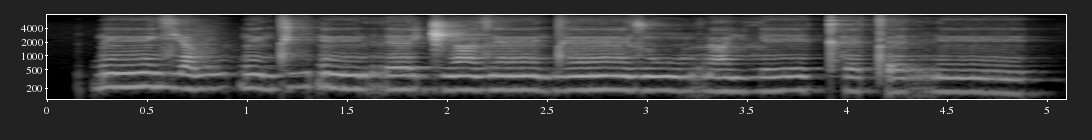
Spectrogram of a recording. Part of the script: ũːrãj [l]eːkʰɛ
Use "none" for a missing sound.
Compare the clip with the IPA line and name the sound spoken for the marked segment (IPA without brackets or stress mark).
l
